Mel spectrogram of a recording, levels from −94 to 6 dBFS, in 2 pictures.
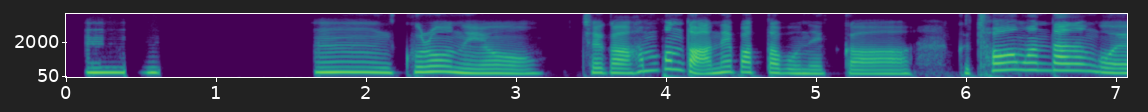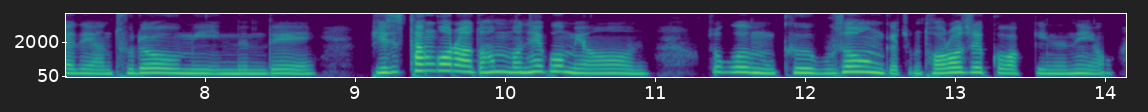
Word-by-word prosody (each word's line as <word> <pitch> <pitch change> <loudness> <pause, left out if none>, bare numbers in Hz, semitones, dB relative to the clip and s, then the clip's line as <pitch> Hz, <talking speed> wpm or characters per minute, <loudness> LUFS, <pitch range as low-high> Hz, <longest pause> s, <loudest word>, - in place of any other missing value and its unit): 음. 230 0 +1 1.0
음. 240 -1 +3
그러네요. 200 -7 0 0.3
제가 220 -2 +1
한번도 330 - 0
안 185 +5 +4
해 255 - +1
봤다 235 -3 0
보니까 180 -1 -3 0.3
그 200 - -7
처음 345 - +3
한다는 325 -3 +2
거에 210 -4 0
대한 185 -2 -3
두려움이 200 -2 0
있는데 180 +1 -3 0.4
비슷한 255 +8 +2
거라도 280 -6 +4
한번 245 -2 +1
해 270 - +2
보면 200 -8 -1 0.4
조금 240 -5 -1
그 220 - -5
무서운 215 +4 +2
게 180 - -5
좀 185 +1 -9
덜어질 230 +5 +2
것 210 -2 -7
같기는 185 -1 -4
해요. 190 -2 -3
215 Hz, 265 characters per minute, -23 LUFS, 190-245 Hz, 1.0 s, 안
